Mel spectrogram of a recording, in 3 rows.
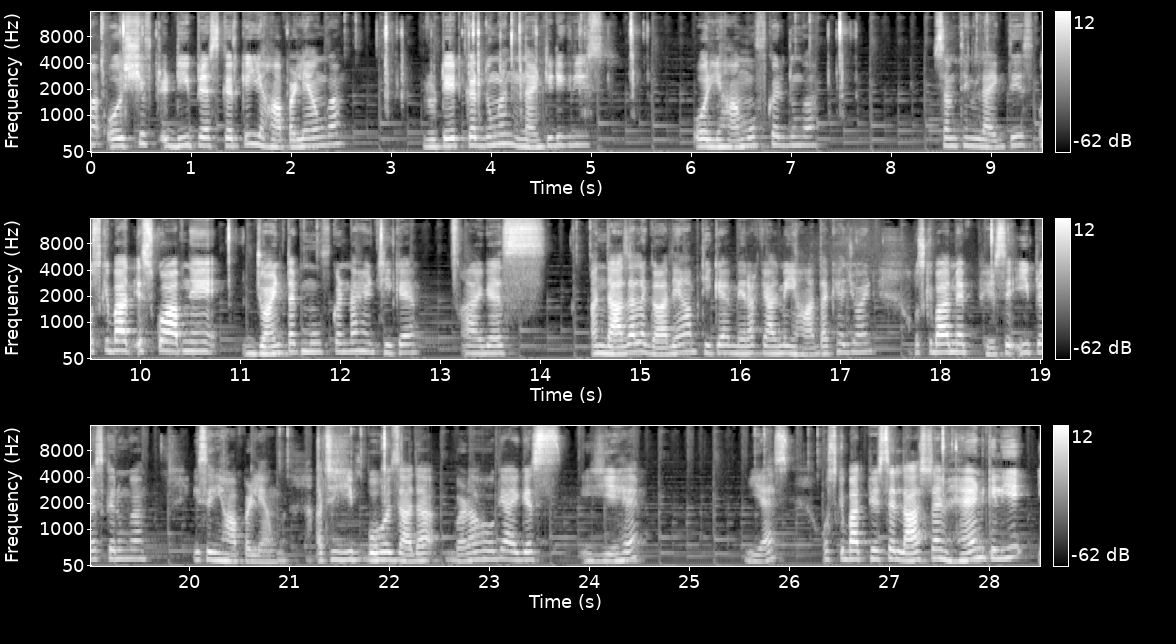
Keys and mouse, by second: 0.4 shift+d, 3.0 r, 3.9 r, 5.5 g, 7.6 g, 10.9 g, 12.5 g, 18.7 e, 21.7 click, 22.0 g, 27.6 e.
